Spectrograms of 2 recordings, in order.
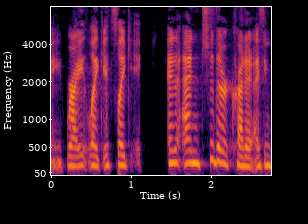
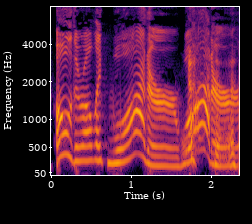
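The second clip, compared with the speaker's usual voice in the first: mock American accent; 4 semitones higher, slower than usual. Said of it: "they hear Americans do an accent".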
